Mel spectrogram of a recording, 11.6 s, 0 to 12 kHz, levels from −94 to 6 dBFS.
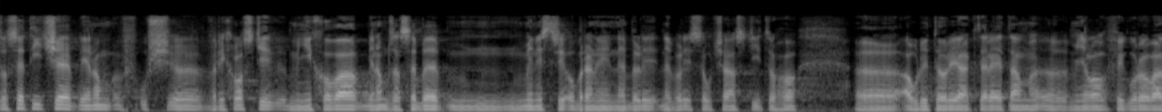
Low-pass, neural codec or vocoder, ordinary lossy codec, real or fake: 7.2 kHz; none; MP3, 48 kbps; real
